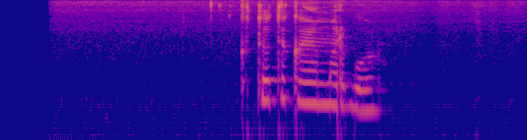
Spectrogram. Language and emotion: Russian, neutral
